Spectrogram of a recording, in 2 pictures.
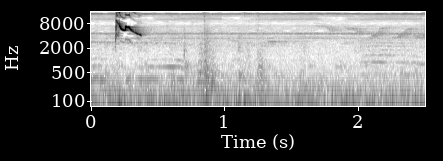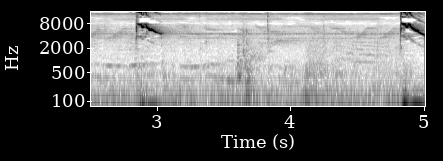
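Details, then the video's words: White-eye recording used to train cage birds to sing: three very high, thin, downslurred chirps spaced about two seconds apart over low background hum and faint clicks. "Suara burung pleci belajar ngalas cingjuitan"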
